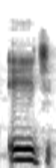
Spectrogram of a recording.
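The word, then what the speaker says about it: edge: एज एज means किनारा होता है। यह भी याद रखिएगा। और यहां पर भी देखिए डी साइलेंट है।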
